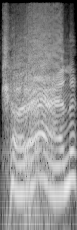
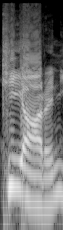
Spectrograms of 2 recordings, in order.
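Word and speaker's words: Ciaran: Actually, dumb It's pronounced Karan, not Kiarin.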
